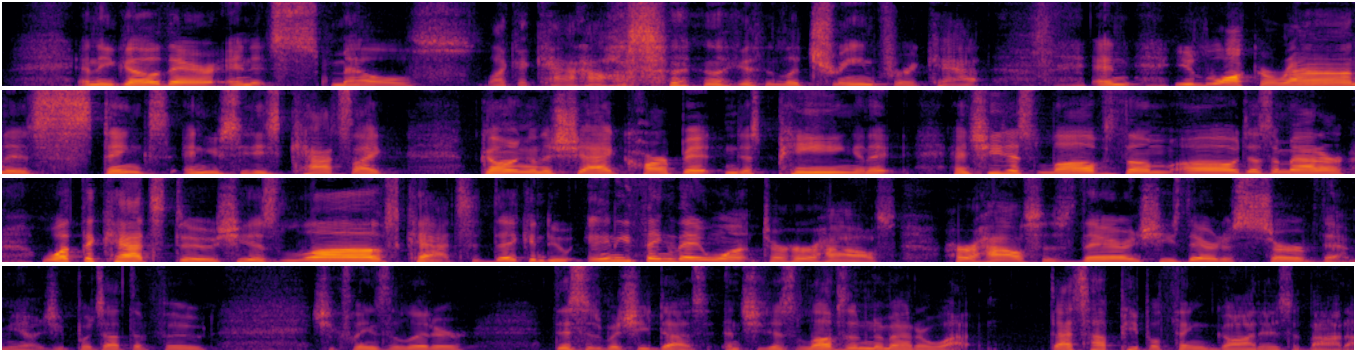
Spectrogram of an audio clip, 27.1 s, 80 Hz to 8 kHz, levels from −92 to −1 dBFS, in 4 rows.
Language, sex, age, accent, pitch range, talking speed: English, male, 40-59, American, 125-165 Hz, 235 wpm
